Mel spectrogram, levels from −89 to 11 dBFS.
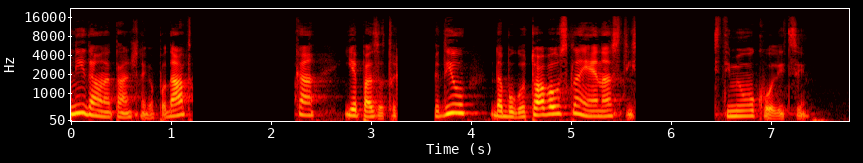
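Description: A speech clip with three rebuffering stalls: the audio drops to silence at 1.21–2.24 s, 3.26–3.64 s and 5.64–6.44 s, then picks up exactly where it left off. The player ran dry and waited for data, adding about 1.02, 0.38 and 0.80 s.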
